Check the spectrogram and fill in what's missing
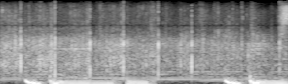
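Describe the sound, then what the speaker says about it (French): An audience applauds a contestant named Zidani at a metro casting show, a dense broadband wash of clapping with low music-like tones running beneath it. "Applaudissements pour Zidani."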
